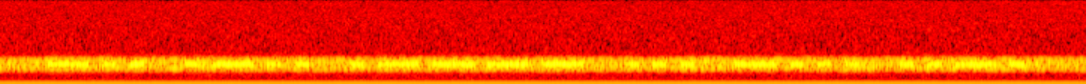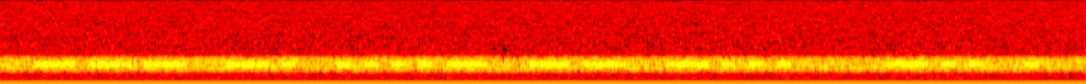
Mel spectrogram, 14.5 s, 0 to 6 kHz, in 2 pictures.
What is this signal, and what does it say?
Morse code, heard as a keyed tone, about 13 wpm, 650 Hz, with radio noise. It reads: DL1SBF ON4MB DE
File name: ft8-vs-cw / 90-to-150 CW 300hz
